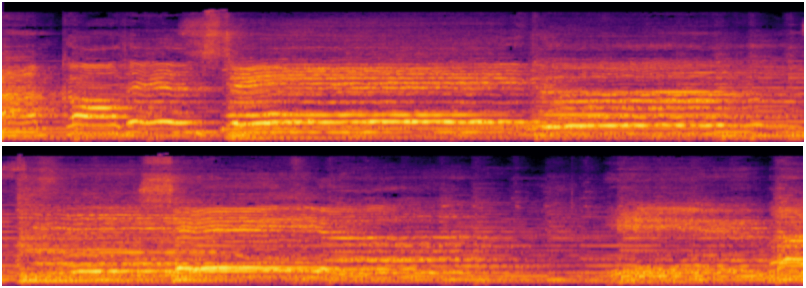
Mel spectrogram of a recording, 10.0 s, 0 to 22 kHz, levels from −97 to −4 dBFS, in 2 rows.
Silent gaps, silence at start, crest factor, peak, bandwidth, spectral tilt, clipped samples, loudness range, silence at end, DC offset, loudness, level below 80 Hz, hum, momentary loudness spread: none; 0 s; 16 dB; -2 dBFS; 16.5 kHz; -4.5 dB/octave; under 0.1%; 3 LU; 0 s; under 0.1%; -17 LUFS; -60 dBFS; none; 10 LU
